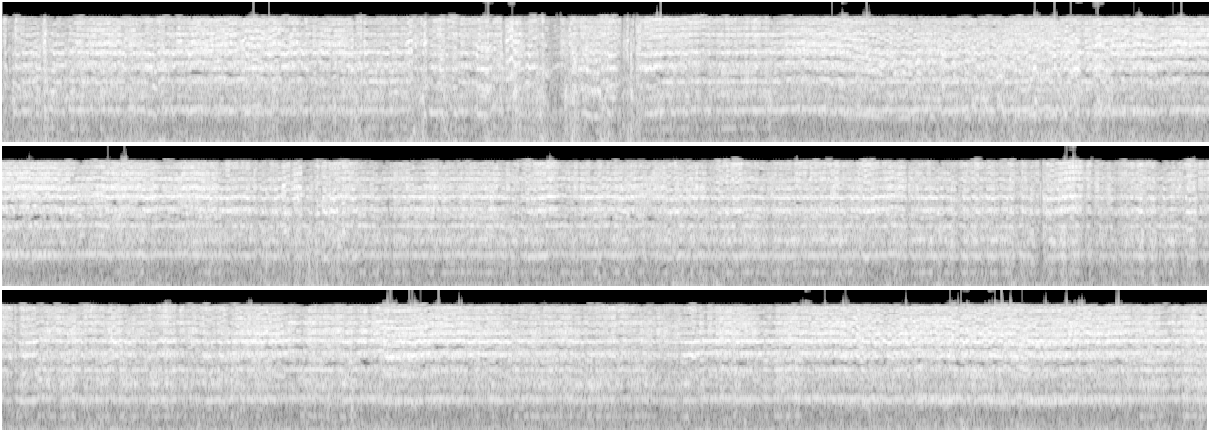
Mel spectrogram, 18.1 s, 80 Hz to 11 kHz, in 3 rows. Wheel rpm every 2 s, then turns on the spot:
220, 210, 210, 210, 210, 210, 210, 210, 210.
none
